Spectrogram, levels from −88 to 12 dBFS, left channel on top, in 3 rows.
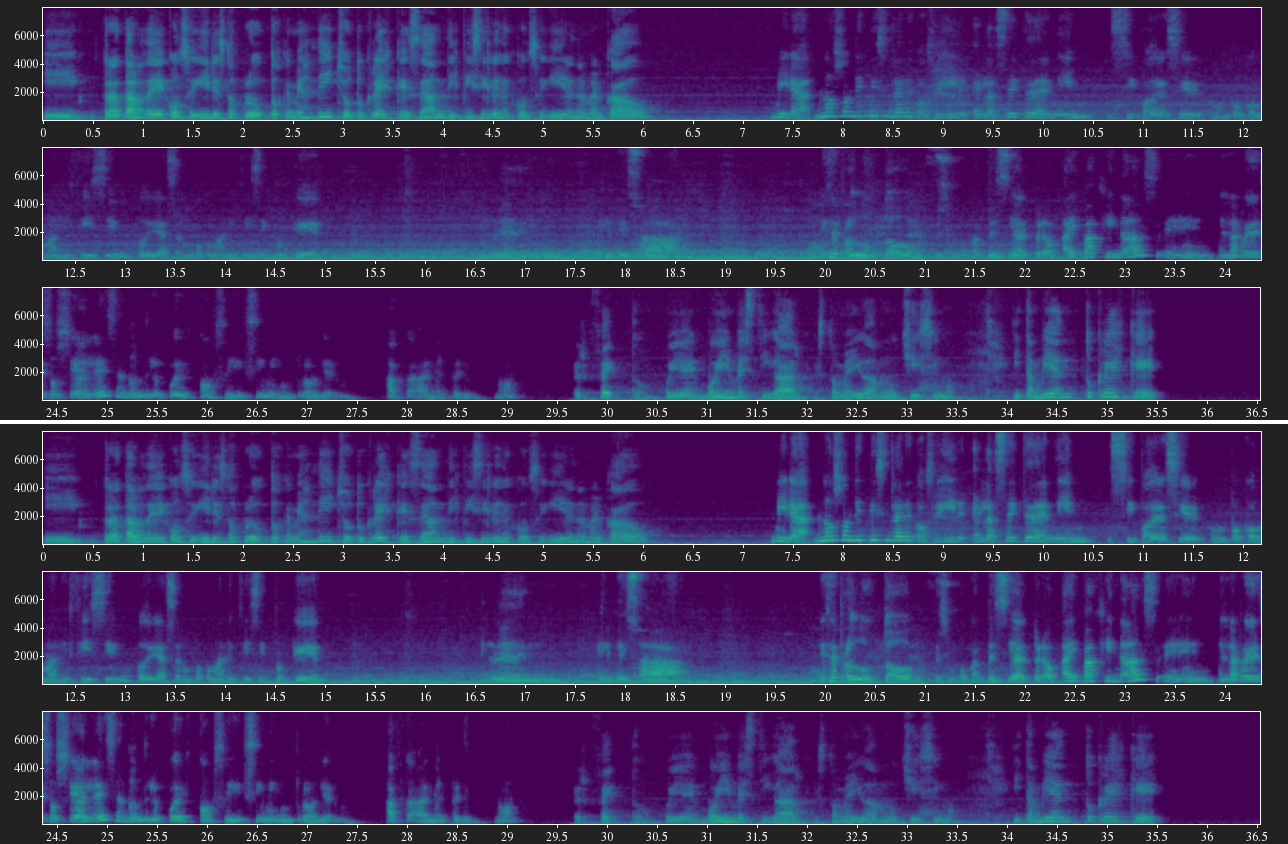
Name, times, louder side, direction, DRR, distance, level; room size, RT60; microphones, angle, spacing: voice 1, 0.0-6.2 16.2-16.4 29.7-35.5, left 3 dB, 30° left, 0.4 m, -30 dB
voice 2, 7.3-15.0 16.6-17.4 17.7-18.7 19.9-27.5 27.8-29.1, right 5 dB, 75° right, 0.5 m, -32 dB
sound 1, 8.1-22.6, left 2 dB, 45° left, 0.8 m, -39 dB
2.4 x 2.0 x 3.5 m
head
